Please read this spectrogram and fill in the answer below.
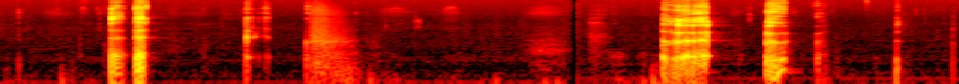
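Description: A series of short and longer burps, about six, in a quiet room.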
